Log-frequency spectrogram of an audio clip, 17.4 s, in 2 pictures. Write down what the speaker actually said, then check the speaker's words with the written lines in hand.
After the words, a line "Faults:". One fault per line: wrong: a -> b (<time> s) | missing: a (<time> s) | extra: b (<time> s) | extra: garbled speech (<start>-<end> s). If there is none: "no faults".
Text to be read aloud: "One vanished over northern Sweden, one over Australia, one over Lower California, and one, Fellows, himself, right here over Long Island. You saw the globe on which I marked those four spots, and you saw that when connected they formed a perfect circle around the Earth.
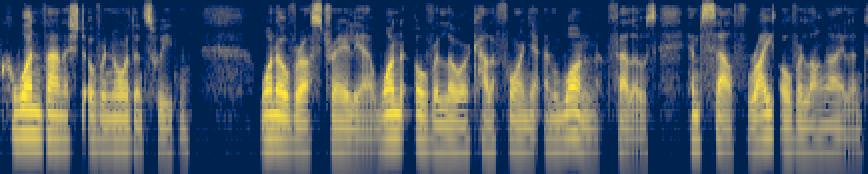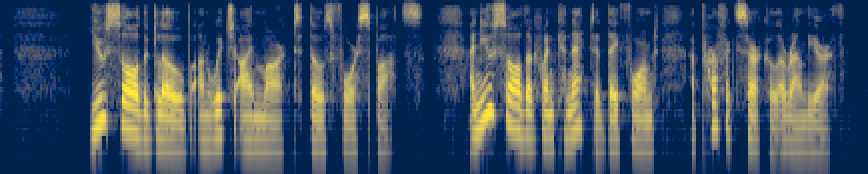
"One vanished over northern Sweden, one over Australia, one over Lower California, and one, Fellows, himself, right over Long Island. You saw the globe on which I marked those four spots, and you saw that when connected they formed a perfect circle around the Earth.
Faults:
missing: here (7.8 s)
